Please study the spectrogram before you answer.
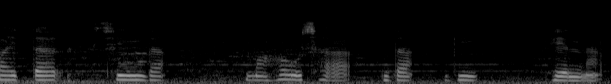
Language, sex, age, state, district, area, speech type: Manipuri, female, 30-45, Manipur, Churachandpur, rural, read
